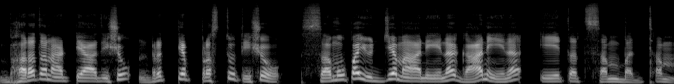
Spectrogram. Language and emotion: Sanskrit, neutral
